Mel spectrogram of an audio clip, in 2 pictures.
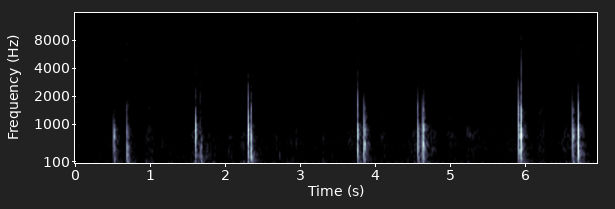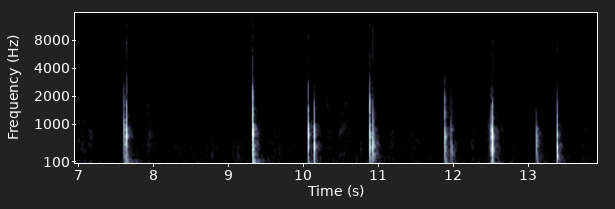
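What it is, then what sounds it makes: Silicone pop-it fidget toy. Fingertips press the bubbles of an octagonal blue silicone push-pop fidget toy, producing 20 soft, dry pops spaced irregularly across the clip. Each pop is a short, hollow click centered in the upper mids with a quick, bright edge that dies away almost instantly, and the pauses between them are very quiet.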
